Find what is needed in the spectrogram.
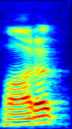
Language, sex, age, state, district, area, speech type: Punjabi, male, 60+, Punjab, Fazilka, rural, read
